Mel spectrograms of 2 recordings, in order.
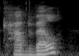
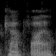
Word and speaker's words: Cadfael: Apparently the author, according to Wikipedia, the author originally intended the name to be pronounced Cadvel, which was aimed at the Welsh, because it's a Welsh name, but in Welsh apparently it would be Cadvael. But the F is pronounced as a V, apparently.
